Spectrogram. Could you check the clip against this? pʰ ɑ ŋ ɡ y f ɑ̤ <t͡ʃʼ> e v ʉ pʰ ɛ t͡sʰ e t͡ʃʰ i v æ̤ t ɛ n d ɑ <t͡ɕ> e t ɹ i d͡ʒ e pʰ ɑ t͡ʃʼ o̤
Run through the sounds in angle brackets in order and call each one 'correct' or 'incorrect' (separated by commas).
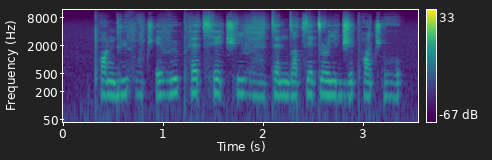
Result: correct, incorrect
